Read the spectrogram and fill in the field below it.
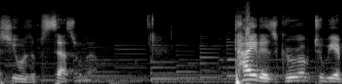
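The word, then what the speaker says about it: Tidus: Now that I know the real pronunciation, I can't bring myself to continue saying it wrong. Even though Titus sounds a lot better. His name is actually pronounced Titus.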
